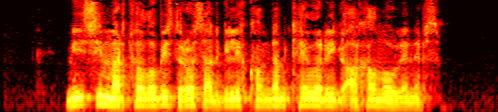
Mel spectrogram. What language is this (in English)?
Georgian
